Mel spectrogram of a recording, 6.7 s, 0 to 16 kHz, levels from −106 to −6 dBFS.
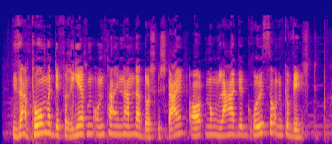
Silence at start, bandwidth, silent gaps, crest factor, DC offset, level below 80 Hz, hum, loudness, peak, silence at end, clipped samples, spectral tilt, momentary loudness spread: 0.25 s; 11.5 kHz; none; 20 dB; under 0.1%; -72 dBFS; none; -25 LUFS; -4 dBFS; 0.5 s; under 0.1%; -6 dB/octave; 11 LU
